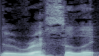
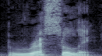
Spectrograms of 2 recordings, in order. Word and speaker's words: wrestling: 那么在这儿呢提到了这个组织啊，叫 World Wrestling Entertainment。注意一下这个单词的发音 ,wrestling。我再读一遍啊 ,wrestling。大家发现哪个字母实际是不发音的呢？哎，其实就是这个 W,W 不发音，直接 R 字母的那个音出来，叫 wrestling, 表示的意思是摔跤。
